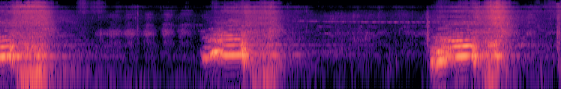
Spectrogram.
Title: Have you ever heard a bull sneeze?? Listen to the echo 💥 🤯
